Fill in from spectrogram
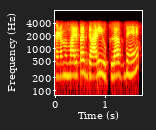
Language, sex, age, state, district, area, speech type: Hindi, female, 30-45, Madhya Pradesh, Bhopal, urban, conversation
